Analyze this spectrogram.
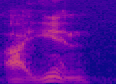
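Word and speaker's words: Ayin (עין): And first of all, Ayin is the 16th letter of the Hebrew alphabet, and it's a silent letter, and it has no translation of it in English. There's no English equivalent to this letter. And it's a letter, it's amazing. It's a silent letter, but it's always associated with some vowel.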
